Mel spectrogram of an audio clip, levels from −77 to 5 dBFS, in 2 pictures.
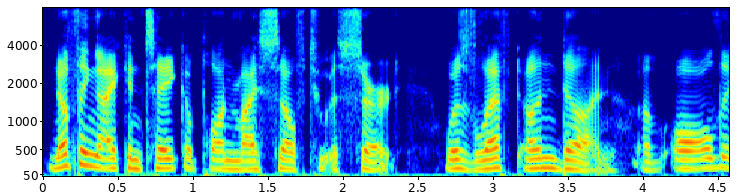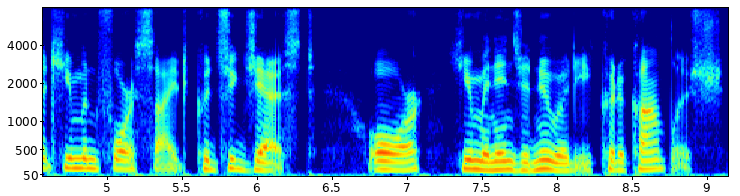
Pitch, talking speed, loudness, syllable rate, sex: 155 Hz, 150 wpm, -19 LUFS, 4.8 syllables/s, male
